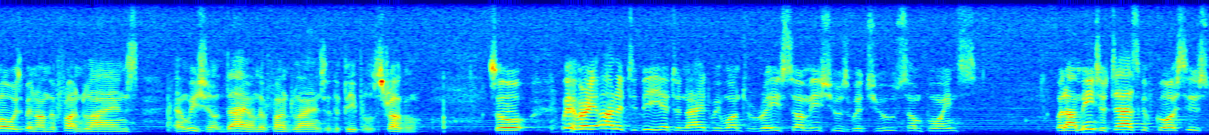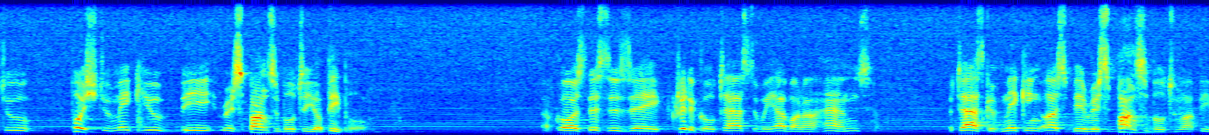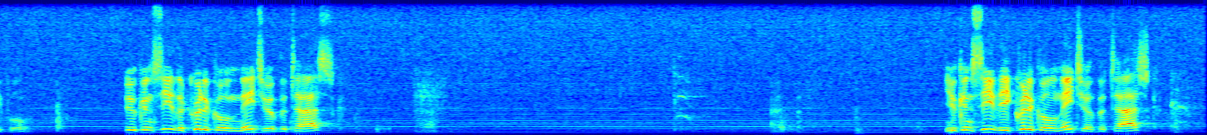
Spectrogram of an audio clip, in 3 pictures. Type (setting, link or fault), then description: setting, large echoing room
